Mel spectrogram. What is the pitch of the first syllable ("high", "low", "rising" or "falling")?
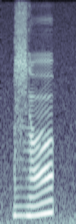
rising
